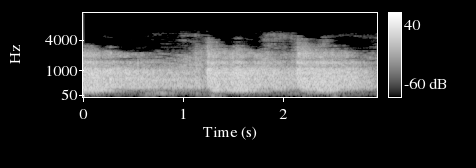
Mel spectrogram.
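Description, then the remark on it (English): Three gunshots ring out at a gas station about a second apart, each a sharp crack trailing into a long, rushing, hiss-like decay that fills the gaps. No one speaks. “3 shots. That means trouble back at the gas station.”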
